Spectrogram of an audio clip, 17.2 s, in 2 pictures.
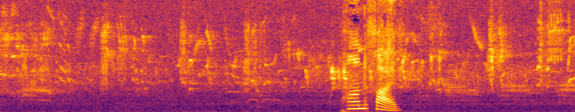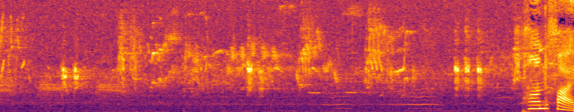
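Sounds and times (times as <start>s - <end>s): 
several birds twittering and chirping: 0.0s - 5.2s, 6.0s - 16.5s
speech: 5.2s - 6.1s, 16.6s - 17.2s.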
